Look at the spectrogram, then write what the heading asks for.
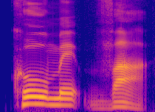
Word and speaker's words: come va: Come va? Sì, proprio così, unita. Non come va, sillaba per sillaba, ma come va? Fluida, rapida. Così suona più naturale.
